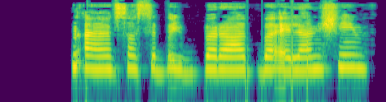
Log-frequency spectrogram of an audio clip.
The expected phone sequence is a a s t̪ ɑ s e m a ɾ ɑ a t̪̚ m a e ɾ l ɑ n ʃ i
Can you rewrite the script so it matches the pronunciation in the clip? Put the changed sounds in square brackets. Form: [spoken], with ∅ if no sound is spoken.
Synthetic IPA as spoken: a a s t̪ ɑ s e [b] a ɾ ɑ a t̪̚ [b] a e [∅] l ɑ n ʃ i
